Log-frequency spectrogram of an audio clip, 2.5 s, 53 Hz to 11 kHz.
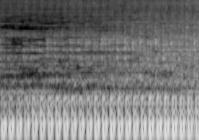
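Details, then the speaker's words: Suzuki Marauder/Intruder VZ800 (2007–2010) engine, 55,107 km: steady thumping idle with a fast even knock on each firing pulse from the bottom end; slight noise indicating early connecting-rod play, rod knock; offered for repair or as a spare-parts source. "La moto viene con un sonido de biela."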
